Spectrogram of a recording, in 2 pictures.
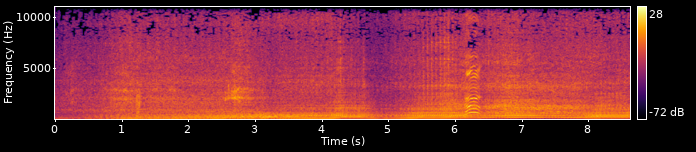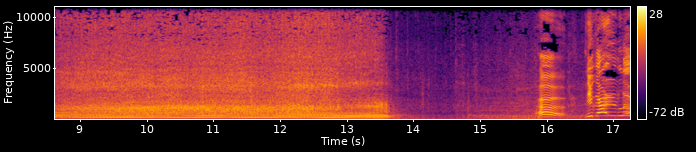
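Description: Car engine revving hard during a burnout attempt on 275 tires, a loud, sustained, strained roar that rises and wavers for about thirteen seconds, then cuts off, followed by quieter rumbling and short bursts, with people talking close by.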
